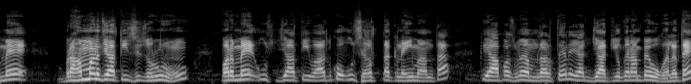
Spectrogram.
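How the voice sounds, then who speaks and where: A man raises and projects his high-pitched voice, bright and sharp in tone, at a moderate pace with ordinary pitch variation in a dry, close sound with no echo. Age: 70s. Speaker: interviewee. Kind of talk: interview. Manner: formal.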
